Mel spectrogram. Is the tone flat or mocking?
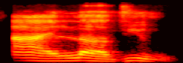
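flat. It is said flatly, without emotion.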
